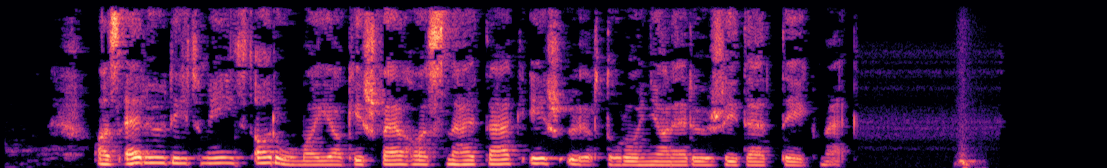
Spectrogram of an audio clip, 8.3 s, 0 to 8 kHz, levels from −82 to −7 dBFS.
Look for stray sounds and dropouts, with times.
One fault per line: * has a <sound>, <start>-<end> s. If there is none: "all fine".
* has a whoosh, 7.1-7.4 s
